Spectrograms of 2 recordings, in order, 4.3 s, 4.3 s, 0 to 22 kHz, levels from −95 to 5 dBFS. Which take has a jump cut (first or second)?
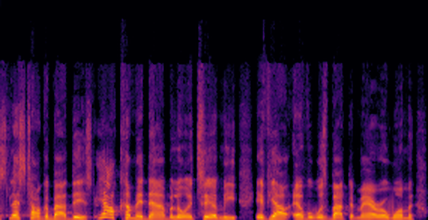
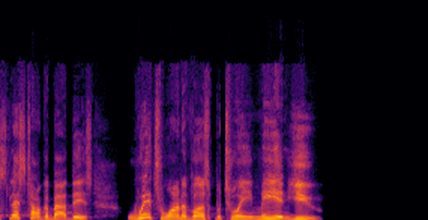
first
